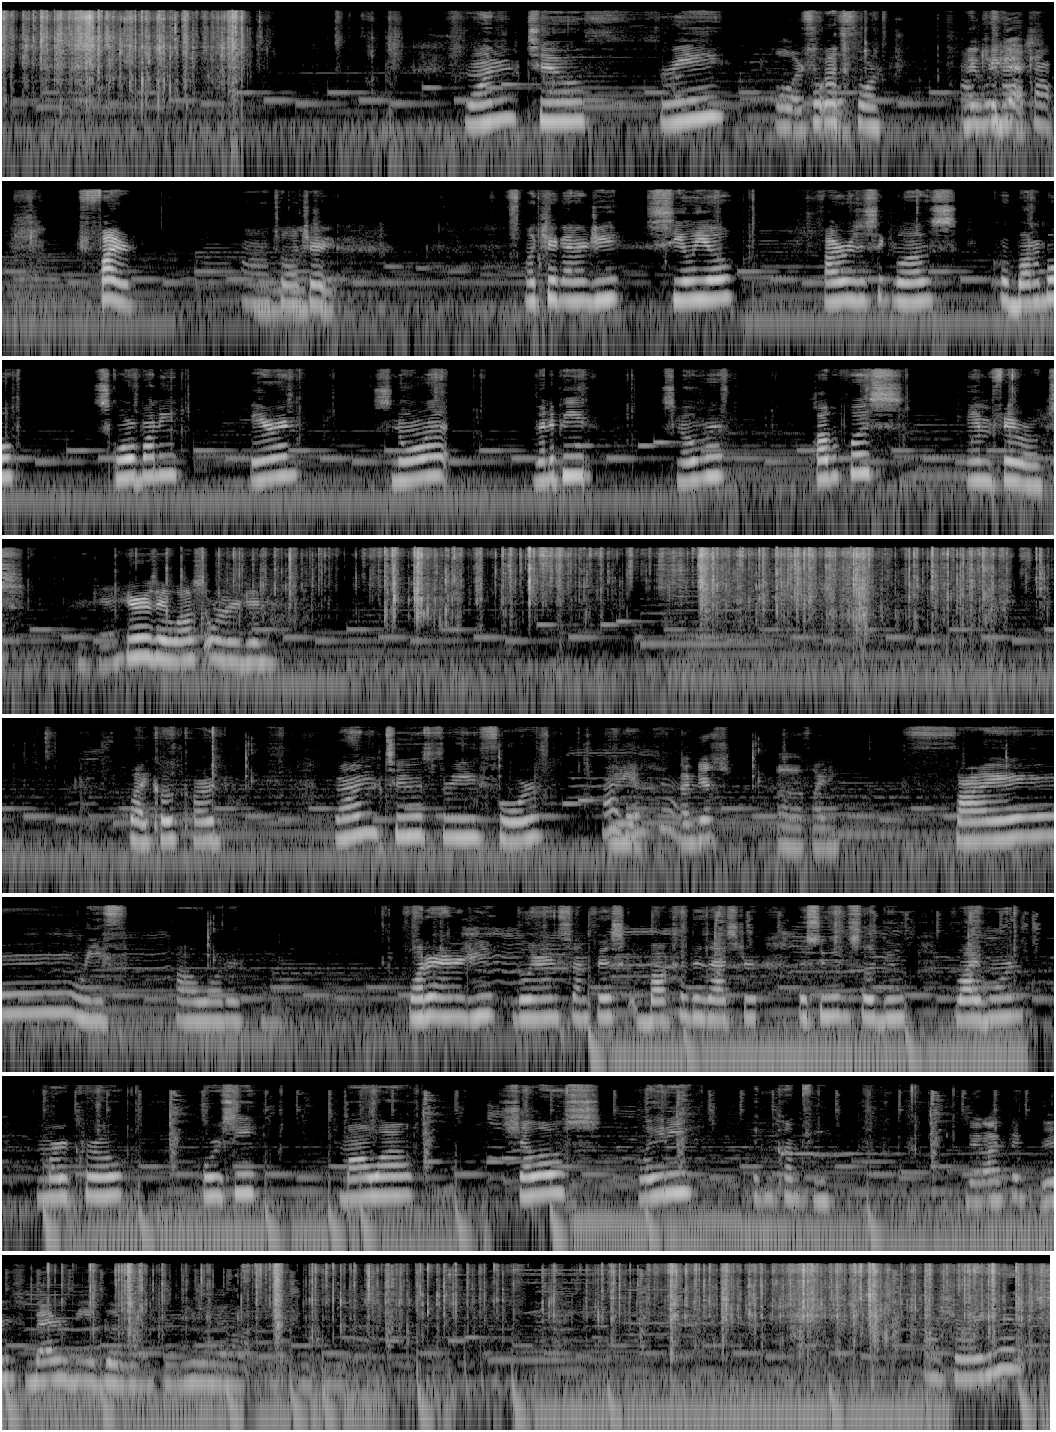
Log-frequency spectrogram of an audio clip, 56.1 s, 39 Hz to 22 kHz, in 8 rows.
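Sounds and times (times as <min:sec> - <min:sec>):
foil wrapper crinkling: 0:00.0 - 0:02.6, 0:21.1 - 0:28.2, 0:49.2 - 0:56.0
background music: 0:00.0 - 0:56.0.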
